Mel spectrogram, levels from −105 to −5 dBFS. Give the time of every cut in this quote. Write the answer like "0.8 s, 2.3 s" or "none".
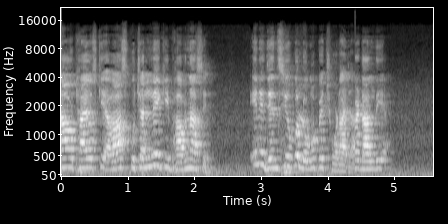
4.4 s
